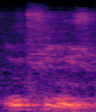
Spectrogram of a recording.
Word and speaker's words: Infinus: C'est l'Infinus ou l'Infinus comme vous voulez, ça dépend comment vous prononcez, si vous prononcez un ou in. Infinus, moi je dis.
